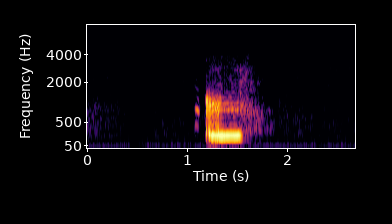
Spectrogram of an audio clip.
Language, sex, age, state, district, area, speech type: Santali, female, 18-30, West Bengal, Bankura, rural, conversation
